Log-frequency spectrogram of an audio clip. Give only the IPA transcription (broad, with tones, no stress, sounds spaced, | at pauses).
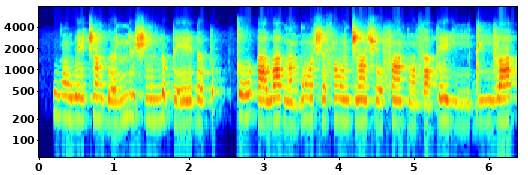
w ɔ̃˦˨ w e˧ t͡ʃ ã˧ ɡ͡b ə˨ ɲ ɨ˦ ʃ ĩ˧ n ə˦ p eː˨˦ ɗ ə˧ p | t o˦ | a˨ w a˧ d ã˨ ɡ͡b ɔ̃˧ ʃ ə˨ s ɔ̃˧ d͡ʒ ã˧ ʃ o˨ f ã˧ k ɔ̃˨ s a˨ t e˦ j iː˨ d iː˧ v a˦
